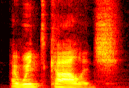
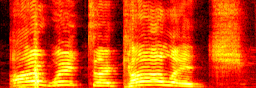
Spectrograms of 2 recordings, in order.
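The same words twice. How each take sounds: First: Said in the usual way. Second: High, slow shrieking cartoon cry; Plankton voice. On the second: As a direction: wail it like a frustrated cartoon villain. Plankton-style outburst, acted response.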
